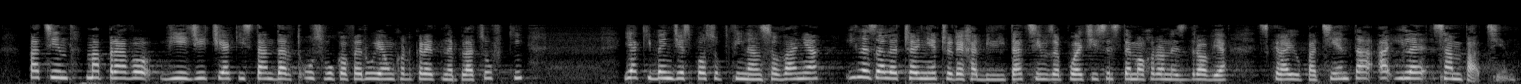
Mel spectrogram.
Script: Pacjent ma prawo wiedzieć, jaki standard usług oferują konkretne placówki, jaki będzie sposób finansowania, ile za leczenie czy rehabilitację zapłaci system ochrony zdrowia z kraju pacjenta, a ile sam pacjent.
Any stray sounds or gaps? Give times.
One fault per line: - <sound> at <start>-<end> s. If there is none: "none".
none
